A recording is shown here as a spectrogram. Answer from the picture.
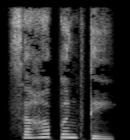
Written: ಸಹಪಂಕ್ತಿ

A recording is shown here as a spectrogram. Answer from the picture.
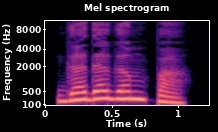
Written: ಗದಗಂಪ

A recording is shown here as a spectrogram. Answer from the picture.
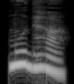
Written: ಮೂಧ

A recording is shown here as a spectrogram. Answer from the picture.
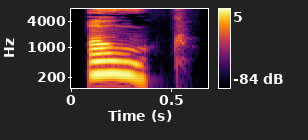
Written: ಔಕ್

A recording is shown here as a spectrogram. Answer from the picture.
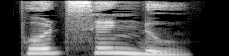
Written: ಪೊಡಸೆಂಡು

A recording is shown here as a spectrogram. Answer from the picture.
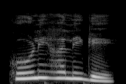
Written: ಕೋಳಿಹಲಿಗೆ

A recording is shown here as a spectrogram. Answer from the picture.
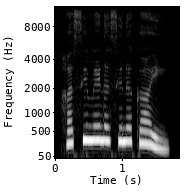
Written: ಹಸಿಮೆಣಸಿನಕಾಯಿ

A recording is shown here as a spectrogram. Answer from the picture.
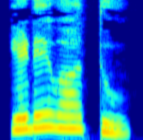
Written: ಎಡೆವಾತು

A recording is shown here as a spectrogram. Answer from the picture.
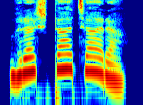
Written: ಭ್ರಷ್ಟಾಚಾರಿ

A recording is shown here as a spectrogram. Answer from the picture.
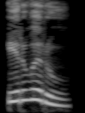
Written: ಇರವಾರ

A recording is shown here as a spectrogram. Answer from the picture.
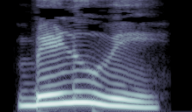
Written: ಬಾಳುವೆ

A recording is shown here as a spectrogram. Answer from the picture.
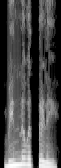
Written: ಬಿನ್ನವತ್ತಳೆ

